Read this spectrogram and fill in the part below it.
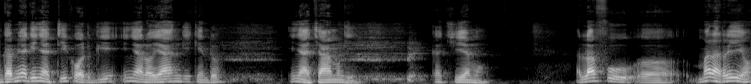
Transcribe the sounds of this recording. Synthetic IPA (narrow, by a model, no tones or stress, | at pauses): ŋɡamɪaɡɪɲatikɔdɡɪɪɲalɔjaŋɡɪkendoɪɲat͡ʃamɡɪkat͡ʃiemɔ | a̰lafu | maɾaɾɪjɔ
